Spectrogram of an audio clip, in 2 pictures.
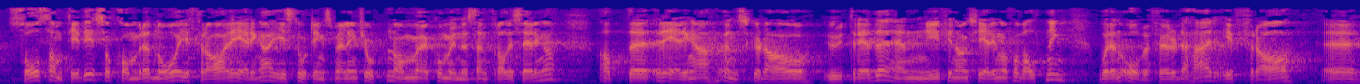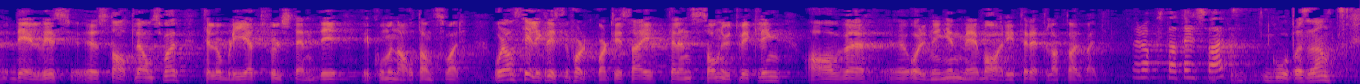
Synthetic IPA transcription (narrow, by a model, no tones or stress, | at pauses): sɔsɑmt̪ʰiːd̪ɪsɔkʰɔmːəɖɛnoːɪfɾɑɾɛjeːɾɪŋɑɪst̪uːʈɪŋsmɛlːɪŋfjʊʈːɳ̩ɔmkʰʊmʉːnəsɛnt̪ʰɾɑlɪseːɾɪŋɑ | ʔɑ̰t̪ɾɛjeːɾɪŋɑœnskəɖɑɔʉːt̪ʰɾeːd̪əɛnːyːfɪnɑŋsɪeːɾɪŋɔfɔɾʋɑlt̪nɪŋ | ʋʊɾɛnoːʋəɾføːɾəɖɛɦæːɾɪfɾɑː | d̪eːlʋiːsst̪ɑːt̪lɪɑnsʋɑːɾt̪ʰɪlɔbliːɛt̪fʉlst̪ɛnd̪ɪkʰʊmʉnɑ̰ːlt̪ɑnsʋɑːɾ | ʋʊɖɑnst̪ɪlːəɾkʰɾɪst̪əfɔlkə̥pɑʈʰiːsæɪt̪ʰɪlɛnsɔnːʉːt̪ʋɪklɪŋʔɑʋ | ɔɾd̪nɪŋənmɛʋɑːɾəɪt̪ʰɪlɾɛt̪ːəlɑk̚t̪ɑɾbæɪd̪ | ɾɔpst̪ɑːt̪ɪlsʋɑːɾɡuːəpʰɾɛsɪd̪ɛnt̪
